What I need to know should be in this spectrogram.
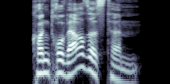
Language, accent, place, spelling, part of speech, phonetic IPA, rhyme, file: German, Germany, Berlin, kontroversestem, adjective, [kɔntʁoˈvɛʁzəstəm], -ɛʁzəstəm, De-kontroversestem.ogg
- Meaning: strong dative masculine/neuter singular superlative degree of kontrovers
